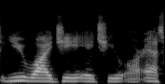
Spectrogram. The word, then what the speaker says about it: Uyghurs: million are uyghurs uh which is spelled u y g h u r s but pronounced uyghurs which is a muslim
